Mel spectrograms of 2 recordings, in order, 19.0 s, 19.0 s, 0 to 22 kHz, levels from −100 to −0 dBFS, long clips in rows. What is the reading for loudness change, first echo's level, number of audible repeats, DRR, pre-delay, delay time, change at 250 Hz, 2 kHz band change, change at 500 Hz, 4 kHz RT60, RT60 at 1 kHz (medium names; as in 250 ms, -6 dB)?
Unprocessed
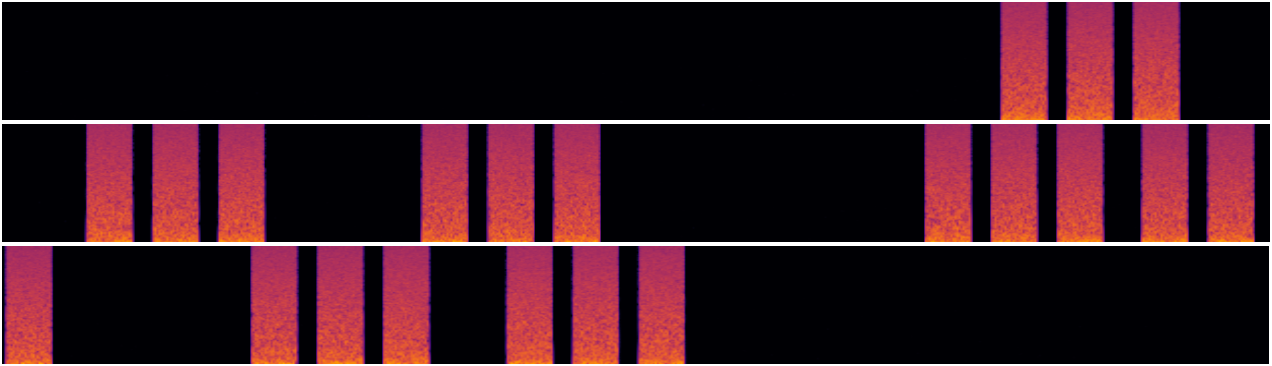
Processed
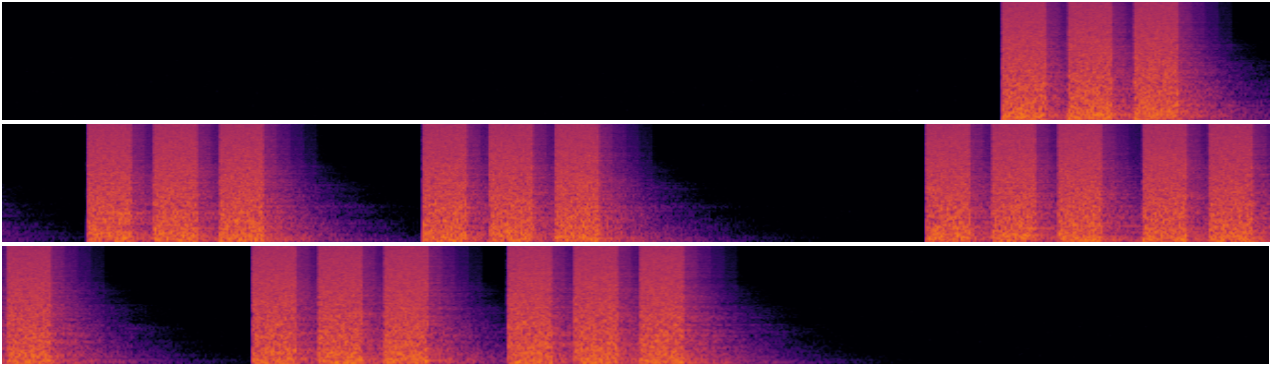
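0.0 dB, -17.0 dB, 1, 9.0 dB, 13 ms, 67 ms, 0.0 dB, +0.5 dB, +0.5 dB, 0.55 s, 0.80 s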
